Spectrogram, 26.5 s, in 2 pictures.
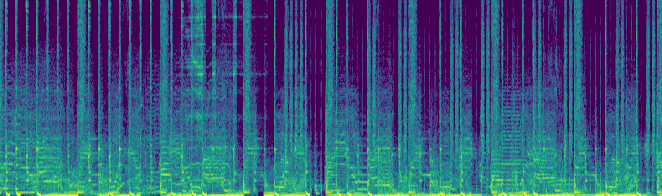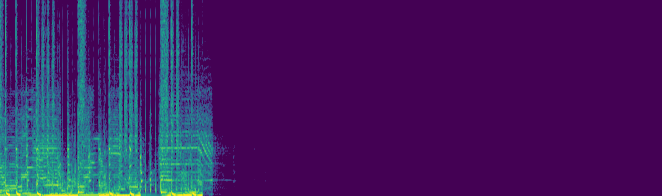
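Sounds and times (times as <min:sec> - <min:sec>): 
funkstep music: 0:00.0 - 0:17.5.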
